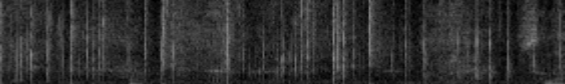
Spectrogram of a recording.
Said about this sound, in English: Step one, open the package.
